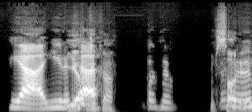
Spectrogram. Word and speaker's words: Utica: Udica. Yeah, Utica.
